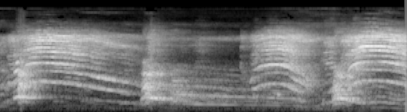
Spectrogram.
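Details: A dog reacting to hearing other dogs bark gives drawn-out, yowling howls that rise and fall, about four in quick succession.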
